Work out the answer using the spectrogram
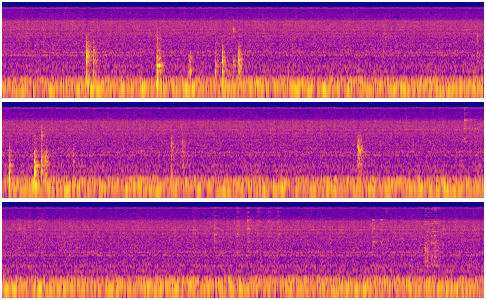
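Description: Lotus root and wood ear fungus frying quietly in a non-stick pan, a steady faint sizzle over a low hum. A handful of sharp clicks and taps, most in the first few seconds and a few more later on.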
